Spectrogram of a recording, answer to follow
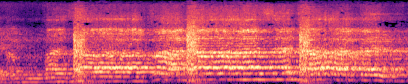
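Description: A male voice chanting a nohay lament in long held notes, unaccompanied by instruments. Under it, a percussive stroke lands about once a second, in the slow beat of matam chest-beating.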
